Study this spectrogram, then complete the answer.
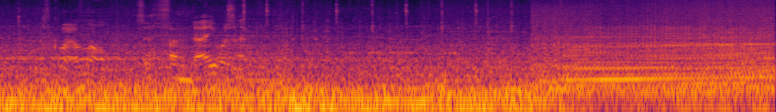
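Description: A car engine rumbles steadily from inside the moving car.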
